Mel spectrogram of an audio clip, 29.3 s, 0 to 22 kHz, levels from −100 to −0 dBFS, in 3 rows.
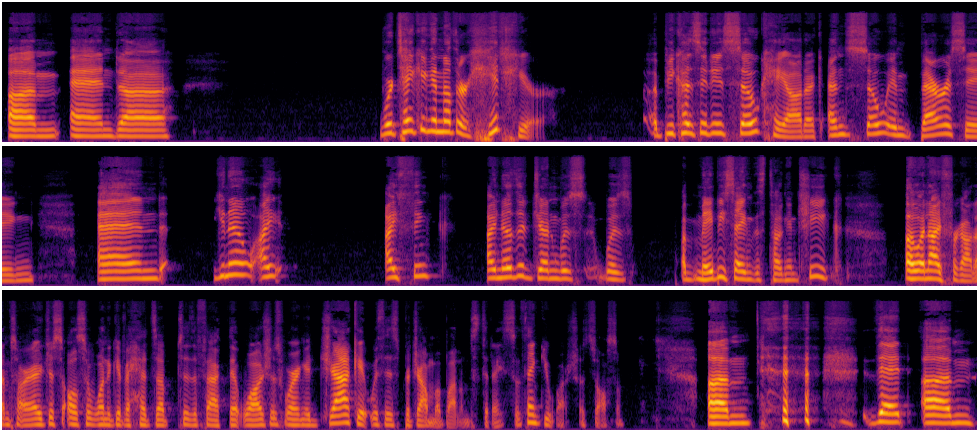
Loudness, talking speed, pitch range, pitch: -24 LUFS, 145 wpm, 165-240 Hz, 195 Hz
